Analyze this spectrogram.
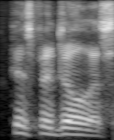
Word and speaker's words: hispidulus: I think it's Hispidulus. Hispidulus. Okay, yeah, I thought I might have been missing a couple of syllables there.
